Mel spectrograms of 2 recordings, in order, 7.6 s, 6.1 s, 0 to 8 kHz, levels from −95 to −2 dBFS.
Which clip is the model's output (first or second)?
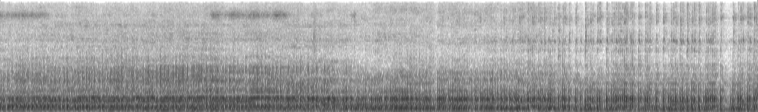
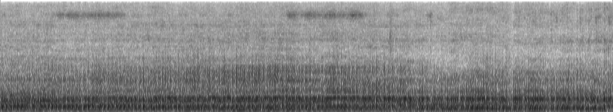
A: second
